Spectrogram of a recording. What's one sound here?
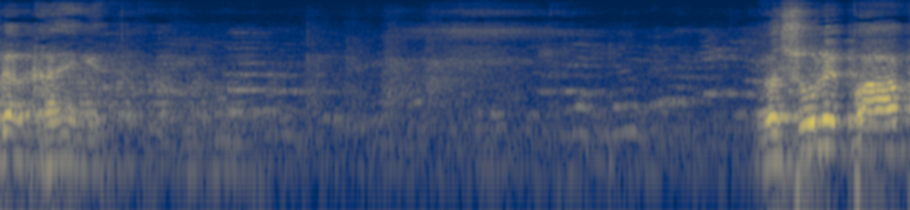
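A man speaks loudly through a microphone and loudspeakers, echoing.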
